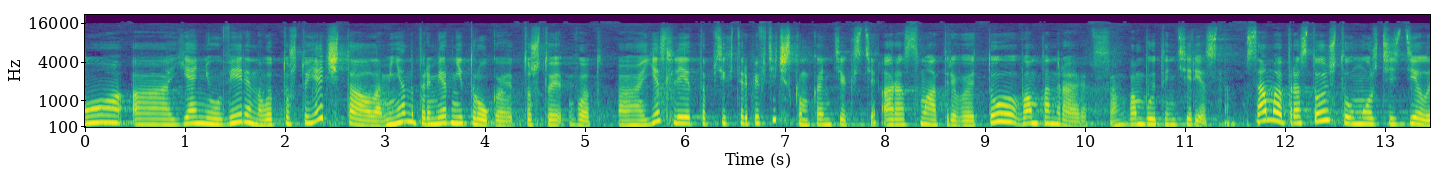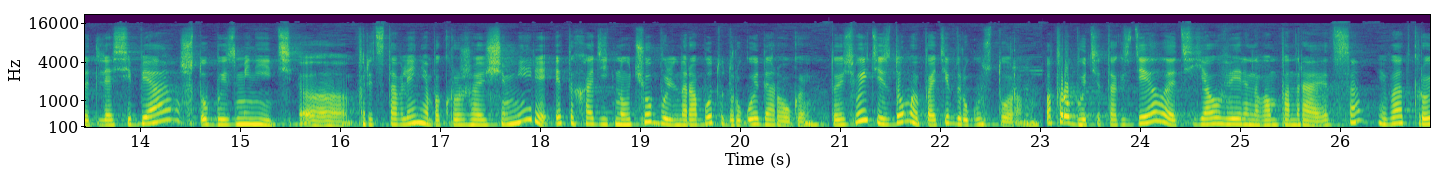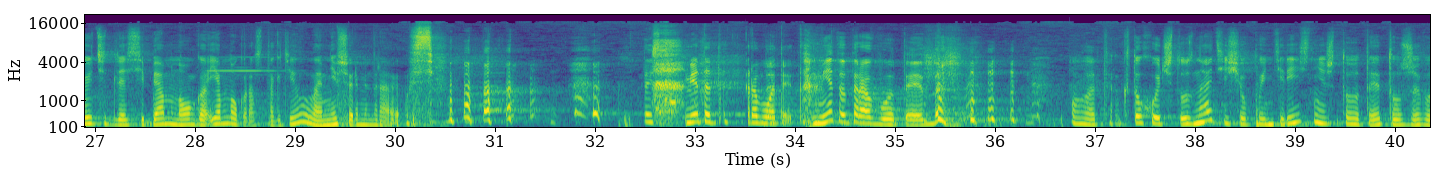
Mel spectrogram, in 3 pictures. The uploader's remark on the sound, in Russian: И он прошел в необычном формате, а именно в виде открытой лекции в рамках Недели ментального здоровья в Вышке!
